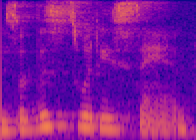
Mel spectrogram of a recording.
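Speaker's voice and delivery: usual speaking voice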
